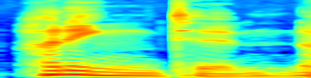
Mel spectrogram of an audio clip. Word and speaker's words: Huntington: I always say Huntington, not hunting. So I say if it was Tunnington, I'd say the first T and the last T, but apparently we don't pronounce the middle T.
